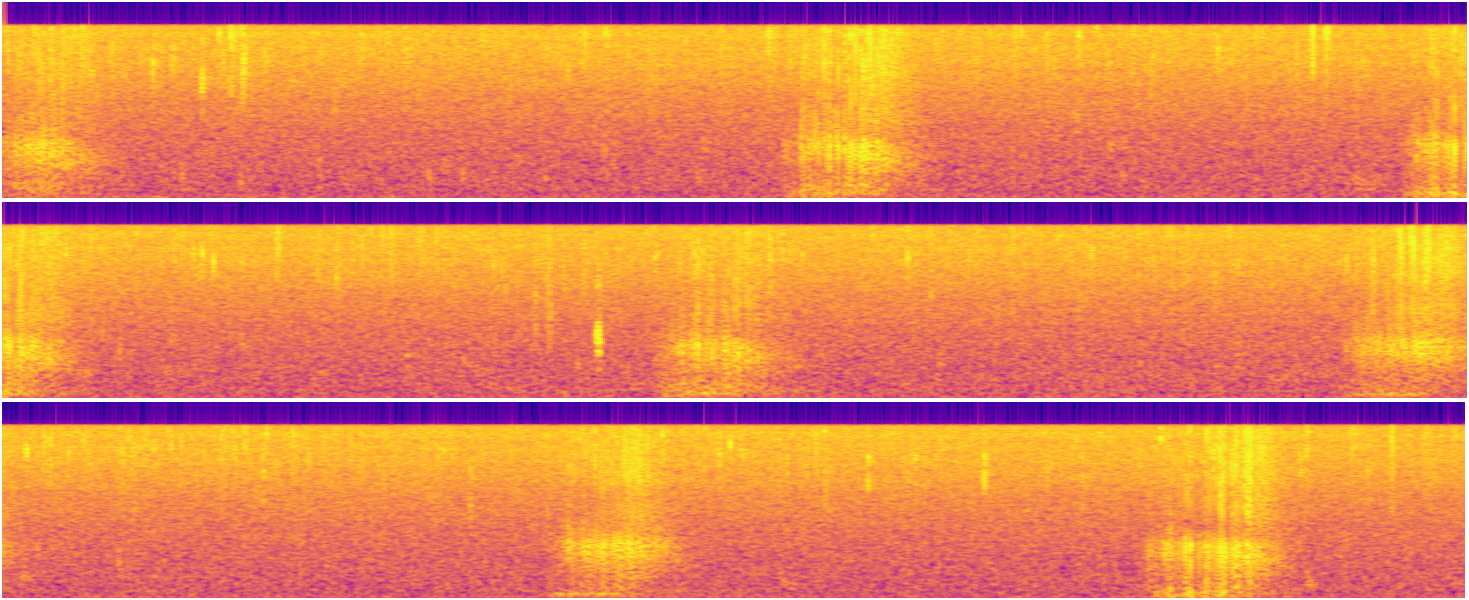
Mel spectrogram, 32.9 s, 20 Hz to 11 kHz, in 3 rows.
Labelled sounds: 26.1	26.4	invertebrate grinding on or near the hydrophone, 0.78 to 1.0 kHz

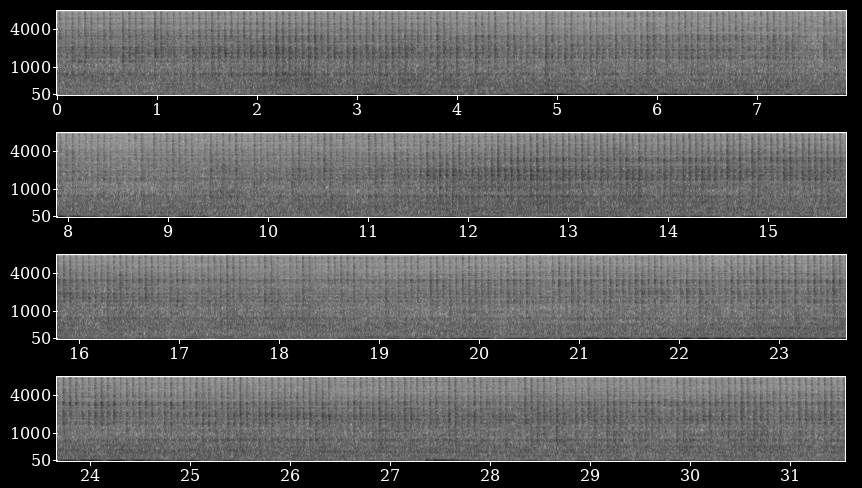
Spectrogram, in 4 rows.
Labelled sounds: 8.2	8.5	vessel noise, 3.3 to 3.6 kHz

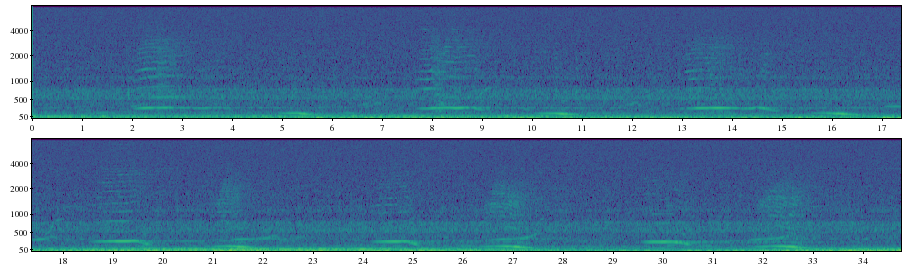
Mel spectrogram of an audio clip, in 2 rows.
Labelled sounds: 2.1	2.7	humpback whale, 1.1 to 2.6 kHz
7.7	8.1	humpback whale, 0.99 to 2.0 kHz
13.0	13.3	humpback whale, 1.2 to 1.4 kHz
19.0	19.3	humpback whale, 0.80 to 0.86 kHz
26.4	26.7	humpback whale, 1.2 to 1.4 kHz

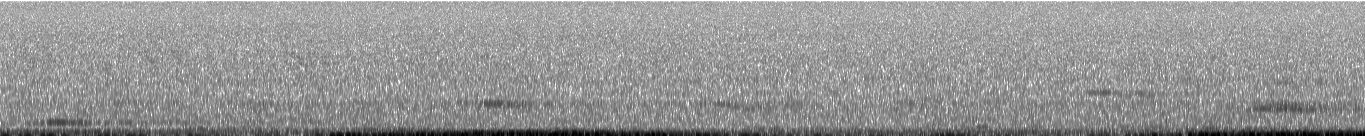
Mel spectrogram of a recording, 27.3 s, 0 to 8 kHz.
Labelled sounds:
21.7	22.2	humpback whale, 0.93 to 1.0 kHz

